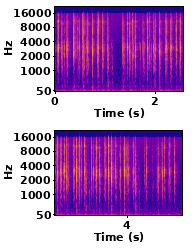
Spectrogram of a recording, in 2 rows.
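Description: Fingertips of one hand type steadily on a custom Matrix 8xv 2.0 mechanical keyboard with INK Black, a dark aluminium case and black and red ABS keycaps. The rapid keystrokes are bright, crisp clacks centred around 2.7 kHz, with very little low end, and each one dies away almost instantly. Two short pauses break the flow, near 1.2 s and again near 4.3 s.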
